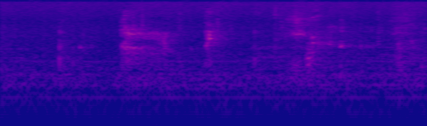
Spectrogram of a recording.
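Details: Mia, a Chihuahua, snarfing homemade chicken soup indoors: wet, breathy snorts and slurps in short bursts, three louder ones spaced about half a second apart, over a faint steady room hum.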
